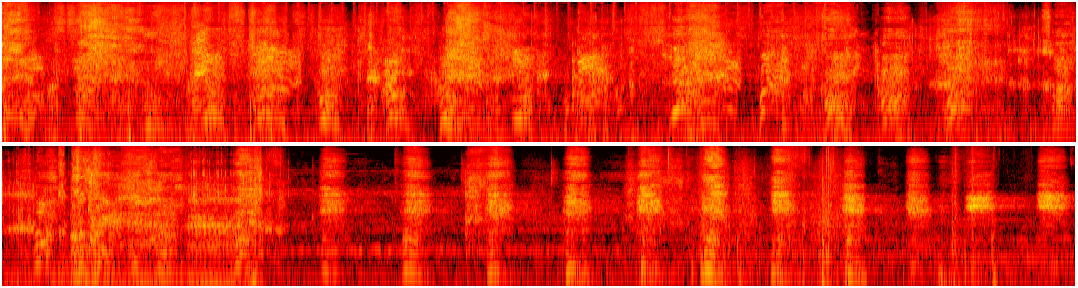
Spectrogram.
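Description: Men grunt and breathe heavily close by.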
